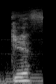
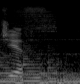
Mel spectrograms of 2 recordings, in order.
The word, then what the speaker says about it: GIF: know like oh it's Jiff it's like no G there and there is no discernible reason within the English language that it should be pronounced like a j that is a g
